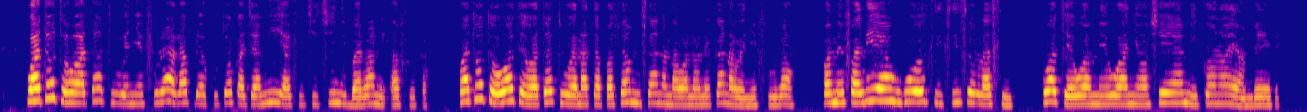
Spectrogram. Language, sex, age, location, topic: Swahili, female, 36-49, Kisumu, health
